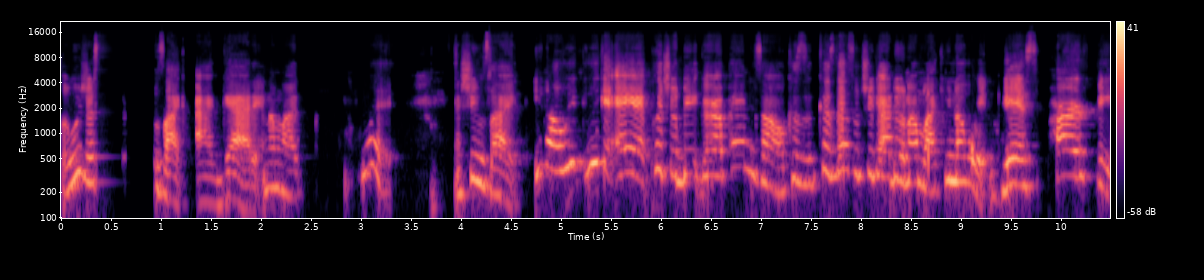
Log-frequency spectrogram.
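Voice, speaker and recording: Projected and raised, a woman's high, bright, sharp voice sounds animated as her pitch swings very widely. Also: moderate pace. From Alabama, US South (Bessemer). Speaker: author. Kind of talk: interview. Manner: loud.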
